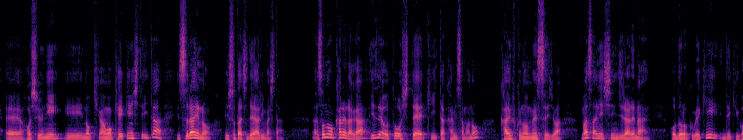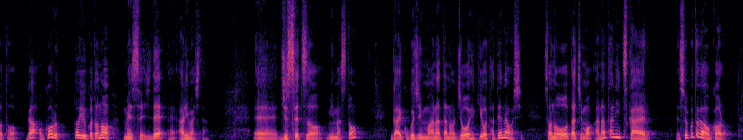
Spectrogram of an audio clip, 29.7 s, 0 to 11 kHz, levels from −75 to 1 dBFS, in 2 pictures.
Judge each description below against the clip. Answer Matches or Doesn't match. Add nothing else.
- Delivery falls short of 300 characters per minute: Matches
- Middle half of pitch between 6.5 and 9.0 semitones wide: Doesn't match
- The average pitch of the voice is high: Doesn't match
